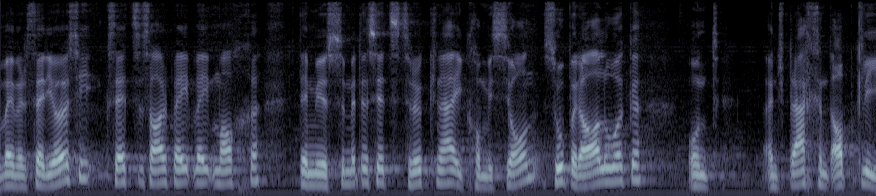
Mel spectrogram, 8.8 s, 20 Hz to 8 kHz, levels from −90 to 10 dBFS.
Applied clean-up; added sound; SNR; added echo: none; none; none; none.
